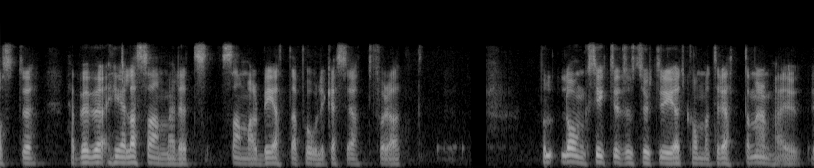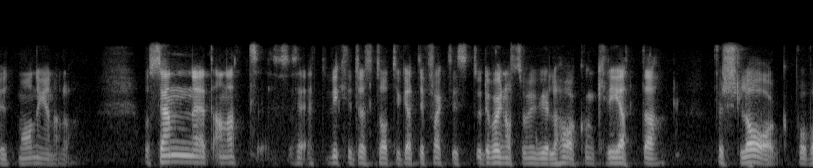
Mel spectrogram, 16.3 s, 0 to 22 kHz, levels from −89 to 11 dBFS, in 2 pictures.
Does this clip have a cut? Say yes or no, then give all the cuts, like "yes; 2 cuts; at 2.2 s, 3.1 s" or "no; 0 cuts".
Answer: no; 0 cuts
